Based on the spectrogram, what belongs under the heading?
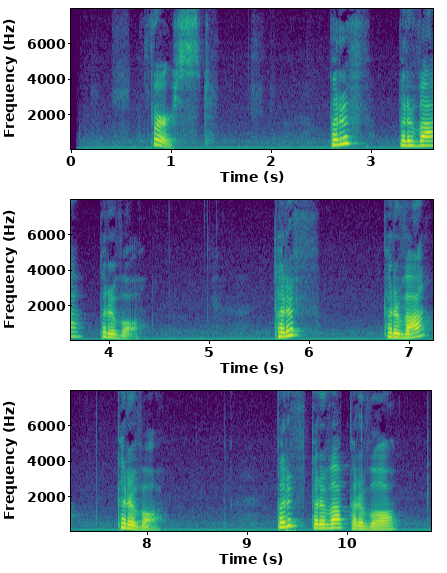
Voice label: First, Macedonian phrasebook; the talking macedonian phrasebook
